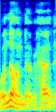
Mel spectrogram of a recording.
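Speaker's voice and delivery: ordinary talk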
